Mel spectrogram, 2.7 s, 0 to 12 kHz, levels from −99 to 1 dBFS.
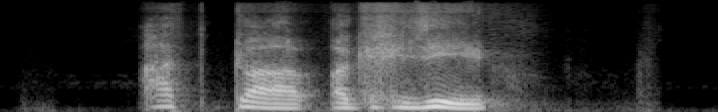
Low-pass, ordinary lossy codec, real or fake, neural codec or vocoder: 10.8 kHz; Opus, 24 kbps; fake; codec, 16 kHz in and 24 kHz out, 0.6 kbps, FocalCodec, streaming, 4096 codes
